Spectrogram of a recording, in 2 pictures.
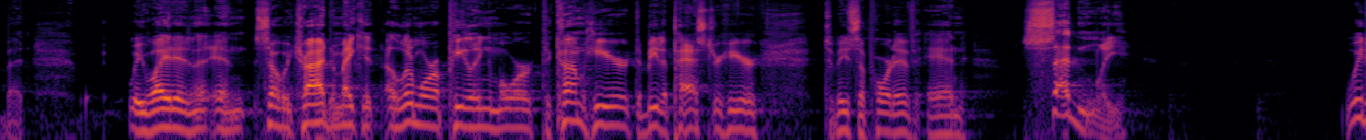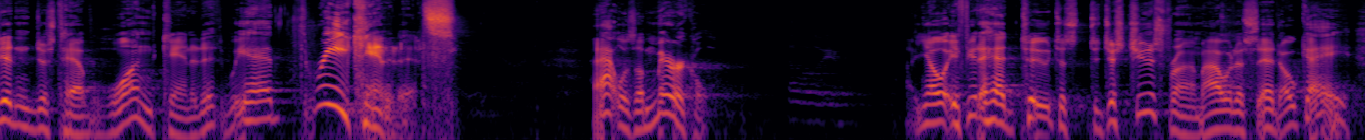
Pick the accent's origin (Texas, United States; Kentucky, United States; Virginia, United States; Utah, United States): Texas, United States; Plainview; born there; Now, I was born in Plainview, Texas. That has no meaning to you other than you knew it's flat. And the hometown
